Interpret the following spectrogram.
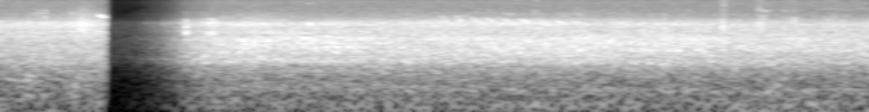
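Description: Steady road traffic noise, a hiss of passing cars, cut off abruptly about half a second in and fading back up within about half a second, then running on evenly.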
